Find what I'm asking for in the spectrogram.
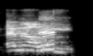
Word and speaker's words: NLE: ELE Choppa. – It's NLE.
